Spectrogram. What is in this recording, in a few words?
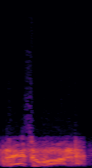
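Hungarian aircraft destroyed mood low, speech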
